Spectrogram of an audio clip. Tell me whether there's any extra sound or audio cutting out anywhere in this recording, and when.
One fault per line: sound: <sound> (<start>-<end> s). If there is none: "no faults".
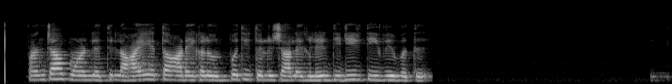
no faults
